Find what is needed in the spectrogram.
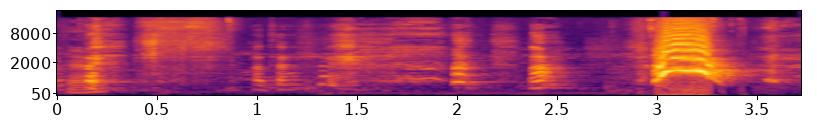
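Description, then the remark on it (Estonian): A person lets out a short, loud, high-pitched scream near the end while trying to catch a ball. The scream follows a stretch of breathy giggling and scattered vocal sounds. “Aga miks see koos karjumisega nad vist teilke?”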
